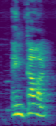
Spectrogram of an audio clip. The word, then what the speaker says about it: Nkalakatha: It's called, so it's by an artist, Mendoza, He's a South African artist, and it's called Nkalakatla. I can't do the click. Nkalakatla. Okay. Anyway, it's spelled Nkalakatha.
